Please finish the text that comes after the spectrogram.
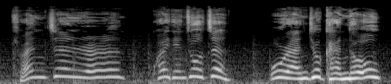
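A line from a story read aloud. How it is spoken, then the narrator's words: Queen roaring. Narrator (Chinese): 女王大声地吼着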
